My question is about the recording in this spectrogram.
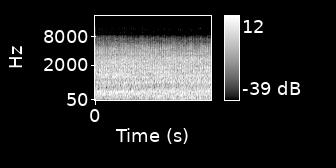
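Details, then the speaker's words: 1996 Dodge 2500 with 12-valve Cummins diesel, sat 15 years in a salvage yard, first start after bleeding cracked injection lines: steady, even diesel clatter at idle with no misses or knocks; runs pretty good. "all right here she goes all right this is our return the hell yes it runs pretty good"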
